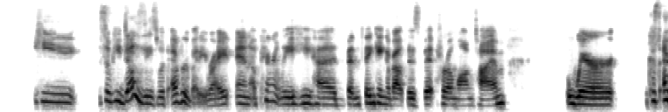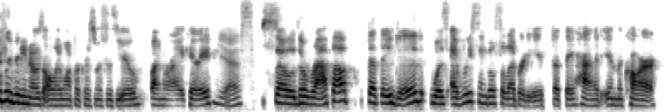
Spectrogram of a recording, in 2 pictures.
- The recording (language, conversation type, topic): English, unstructured, What is your favorite holiday movie or song, and why?
- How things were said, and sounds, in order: none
